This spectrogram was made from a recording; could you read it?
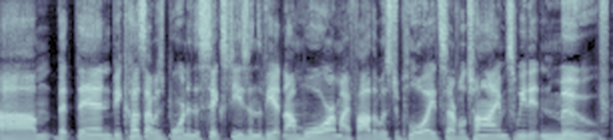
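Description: Female co-host from mid-Missouri, wry and quick, crisp bright voice, dry studio mic. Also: sits low, steady tone, dry recording. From mid-Missouri, USA. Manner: wry interjections and quick laughs. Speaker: radio co-host. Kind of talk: casual on-air chat.

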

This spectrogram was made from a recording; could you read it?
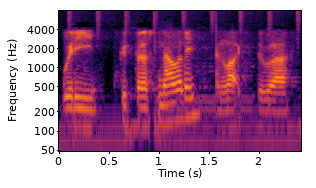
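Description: A man's voice: mid-range voice, quick pace, soft background music, poor audio. An Australian man in his twenties talking in a casual, plain-spoken way. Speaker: electrician, dating segment contestant.

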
